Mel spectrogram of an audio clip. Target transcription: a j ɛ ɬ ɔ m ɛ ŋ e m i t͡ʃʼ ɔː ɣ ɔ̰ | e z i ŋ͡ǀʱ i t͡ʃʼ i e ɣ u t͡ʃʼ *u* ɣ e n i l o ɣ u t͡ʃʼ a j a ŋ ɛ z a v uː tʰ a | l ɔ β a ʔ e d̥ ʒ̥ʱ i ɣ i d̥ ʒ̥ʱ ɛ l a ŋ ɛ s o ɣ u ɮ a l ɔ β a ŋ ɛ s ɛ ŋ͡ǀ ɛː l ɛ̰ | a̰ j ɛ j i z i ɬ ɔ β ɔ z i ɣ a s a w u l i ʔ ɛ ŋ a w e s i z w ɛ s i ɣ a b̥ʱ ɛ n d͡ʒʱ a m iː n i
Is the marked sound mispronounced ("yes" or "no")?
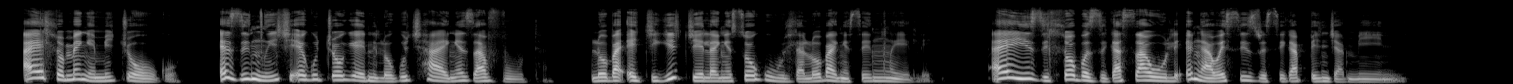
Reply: yes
